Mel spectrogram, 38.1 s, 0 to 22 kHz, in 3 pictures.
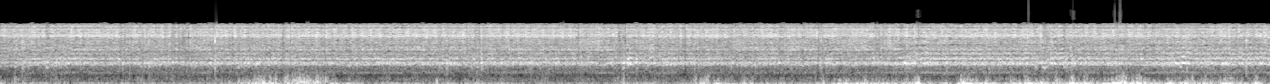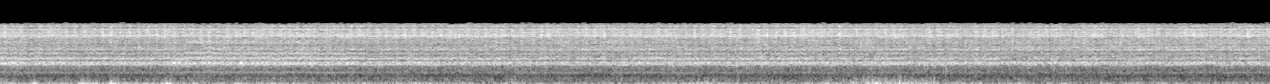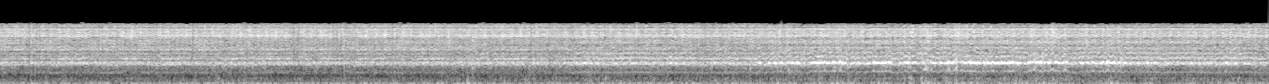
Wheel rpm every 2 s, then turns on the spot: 110, 120, 120, 120, 110, 110, 110, 120, 120, 110, 120, 120, 120, 110, 110, 120, 110, 120, 120.
none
